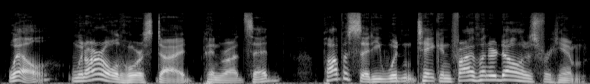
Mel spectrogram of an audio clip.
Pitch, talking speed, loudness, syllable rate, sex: 145 Hz, 185 wpm, -16 LUFS, 4.8 syllables/s, male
